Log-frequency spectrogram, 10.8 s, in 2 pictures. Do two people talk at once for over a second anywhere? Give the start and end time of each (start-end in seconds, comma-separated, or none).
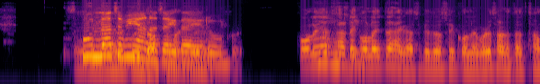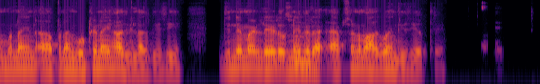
0.7-2.3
